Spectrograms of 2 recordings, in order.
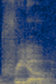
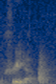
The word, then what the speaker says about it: Credo: There's no asterisk over the E where it's like an A. It's Credo. So stop calling it Credo. It fucking pisses me off. It's Credo. It's Credo, all right? It's a hardie, not a softie, so Credo.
